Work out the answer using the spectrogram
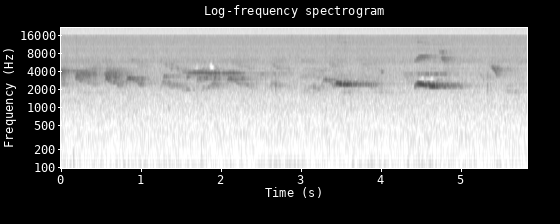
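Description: Wild birds calling, fairly faint: a run of short falling chirps at the start, then two clear, slightly falling whistled notes about three and a half and four and a half seconds in, the loudest of the calls.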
